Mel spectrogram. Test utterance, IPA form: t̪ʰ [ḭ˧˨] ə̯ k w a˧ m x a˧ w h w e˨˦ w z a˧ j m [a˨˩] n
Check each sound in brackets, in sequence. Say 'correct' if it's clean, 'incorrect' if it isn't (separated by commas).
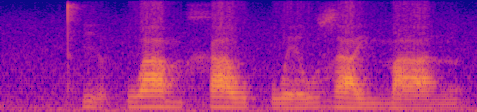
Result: correct, incorrect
